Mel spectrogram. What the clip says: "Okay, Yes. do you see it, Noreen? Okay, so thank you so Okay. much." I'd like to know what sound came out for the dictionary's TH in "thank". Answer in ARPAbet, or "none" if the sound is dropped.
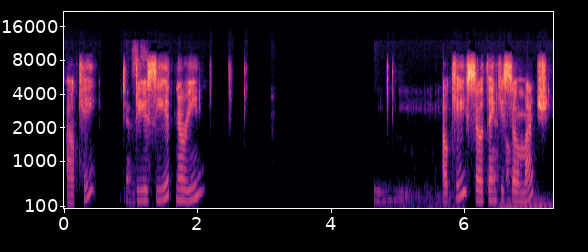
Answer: TH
